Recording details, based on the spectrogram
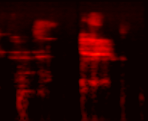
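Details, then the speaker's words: Adult on the west coast, recently recovered from COVID, gives two short, rough cough bursts close to throat clearing, then a faint trailing sound: lingering post-COVID cough. "forgive me if you hear a cough throughout the video um i just got over i had coveted so i still have that lovely kobe cough lingering around"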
